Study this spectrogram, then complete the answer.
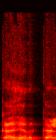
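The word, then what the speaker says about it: هرقل: இருந்தால் அதுக்கு சட்டம் இருக்காது அந்த ஹிர்க்கல் என்பதை வந்து அதிகமான நூல்கள்ல வந்து ஹிர்க்குள் என்று அந்த ரேக்கு சுகூன் கொடுத்து காஃபுக்கு பத்தகு போட்டிருப்பாங்க இந்த இடத்துல ஹிரக்லன்னு வந்திருக்கு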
